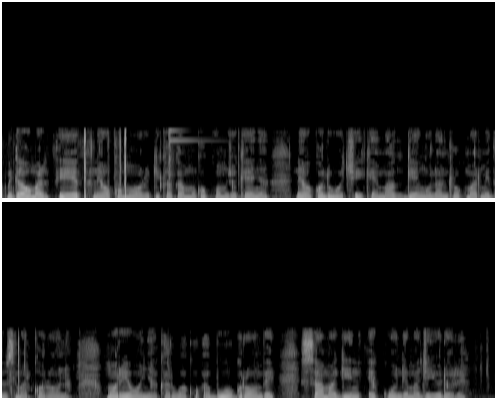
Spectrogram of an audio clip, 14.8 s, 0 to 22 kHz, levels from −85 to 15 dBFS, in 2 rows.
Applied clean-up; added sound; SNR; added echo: none; Cutlery, silverware; 17 dB; none.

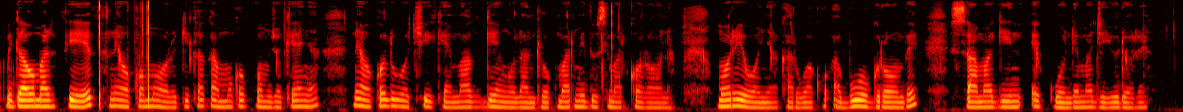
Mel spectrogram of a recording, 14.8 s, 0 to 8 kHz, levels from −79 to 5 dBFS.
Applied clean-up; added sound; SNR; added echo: none; none; none; none.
